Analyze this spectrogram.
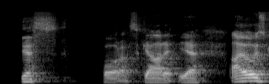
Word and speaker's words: Porras: His name is, and you said it's Porras. Yes. Boras, got it. Yeah. I always go with the pronunciations.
